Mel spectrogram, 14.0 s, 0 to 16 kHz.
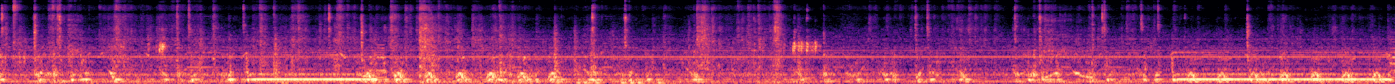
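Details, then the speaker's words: HORIBA CBC/CRP hematology analyzer running a test after an uncapped sample tube is placed and the lid closed (CBC about 1 minute, CBC+CRP about 5 minutes): mechanical whirring, clicking, buzzing and motor hums starting and stopping. "뚜껑은 빼고 여기다 놓고 닫기만 하면 얘가 검사가 시작이 돼요."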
